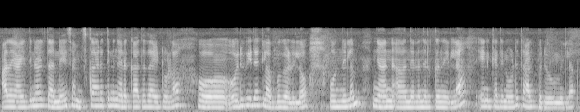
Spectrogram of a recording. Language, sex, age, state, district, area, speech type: Malayalam, female, 18-30, Kerala, Thiruvananthapuram, rural, spontaneous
